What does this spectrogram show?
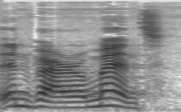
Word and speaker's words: environment: Similarly with environment, that N there, right, sort of silent.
